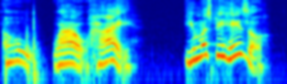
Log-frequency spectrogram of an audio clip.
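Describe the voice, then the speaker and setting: A man's voice: high-pitched, sing-song, slow pace, a bit bright, a little hiss or hum, exaggerated voice. A man playing an earnest, awkward young superhero sidekick who politely rambles through explanations in an audio drama. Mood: awkward, friendly. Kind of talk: scripted audio drama dialogue.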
